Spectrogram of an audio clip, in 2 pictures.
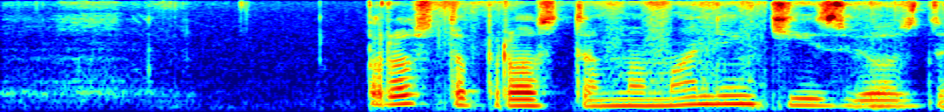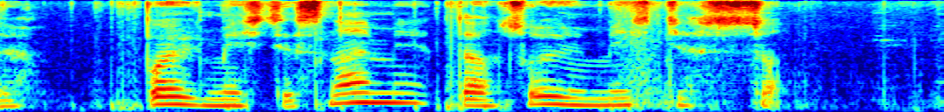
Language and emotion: Russian, neutral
